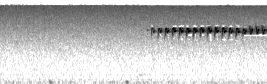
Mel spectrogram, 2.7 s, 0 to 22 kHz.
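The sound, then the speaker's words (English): Orange-crowned warbler song: a faint, high, rapid trill of evenly repeated notes at a steady pitch, lasting about a second, heard over low background rumble. “Orange Crown Warbler number 2.”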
